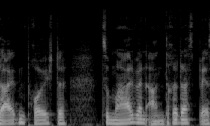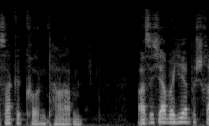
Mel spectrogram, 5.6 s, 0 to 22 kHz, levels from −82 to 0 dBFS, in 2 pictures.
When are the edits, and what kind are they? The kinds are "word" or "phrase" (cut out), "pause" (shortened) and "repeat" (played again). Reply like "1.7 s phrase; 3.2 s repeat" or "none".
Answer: none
